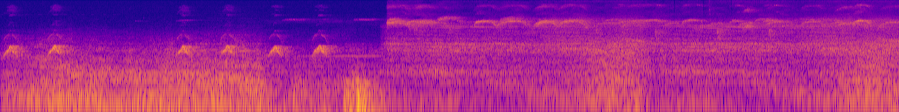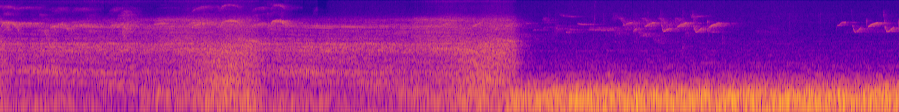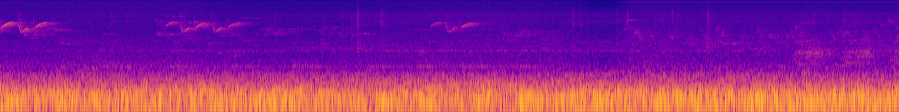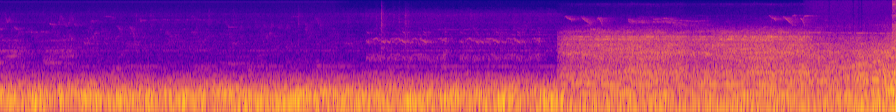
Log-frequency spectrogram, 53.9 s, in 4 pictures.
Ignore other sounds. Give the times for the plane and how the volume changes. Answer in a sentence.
The plane can be heard from 0.0 to 53.8 s, getting louder.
